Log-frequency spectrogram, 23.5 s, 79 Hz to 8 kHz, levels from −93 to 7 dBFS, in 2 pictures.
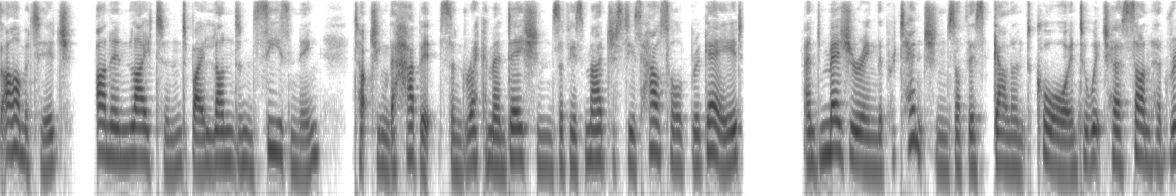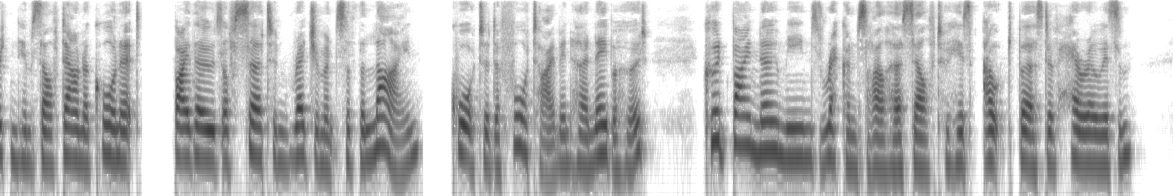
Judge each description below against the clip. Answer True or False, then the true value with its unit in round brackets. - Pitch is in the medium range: True (180 Hz)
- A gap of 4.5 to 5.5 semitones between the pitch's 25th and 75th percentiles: False (3.2 semitones)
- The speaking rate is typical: True (150 wpm)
